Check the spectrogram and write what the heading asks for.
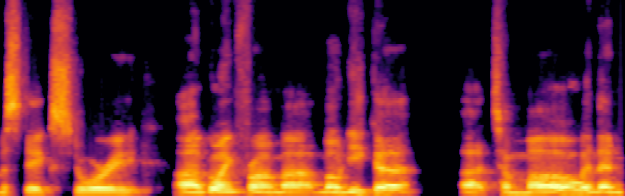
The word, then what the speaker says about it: Monica: um as you said my name is Monica but it's spelled like Monica m-o-n-i-c-a I prefer the pronunciation Monica that was my mom's intention and so that's first kind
